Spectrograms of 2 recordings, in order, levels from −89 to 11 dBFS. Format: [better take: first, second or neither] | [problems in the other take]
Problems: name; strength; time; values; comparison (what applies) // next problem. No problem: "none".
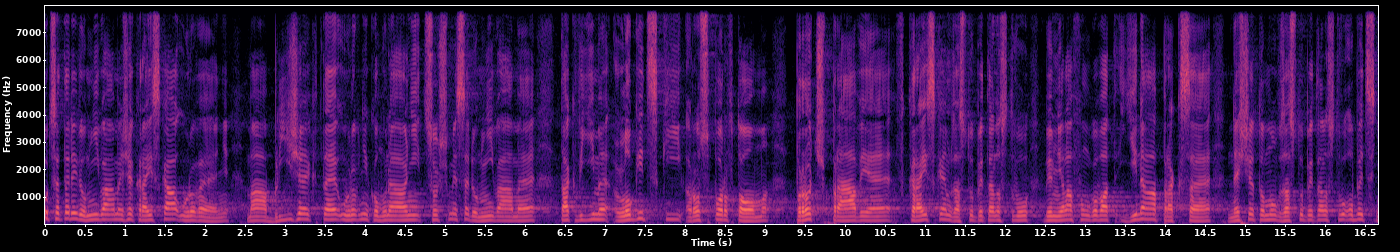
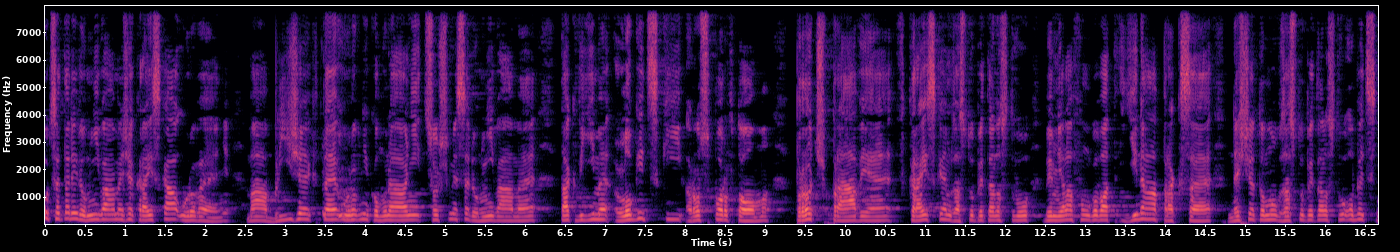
first | noise reduction (classical method WPE with log-MMSE)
